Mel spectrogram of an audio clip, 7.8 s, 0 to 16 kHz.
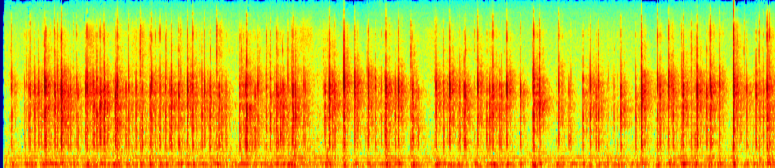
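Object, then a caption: Mechanical keyboard with plastic keycaps. Fingertips with long painted nails type fast on a full-size mechanical keyboard with pink and white plastic keycaps, set on a purple mat. A dense, steady stream of sharp, bright plastic clicks and clacks overlaps with almost no ring, centered around 2 kHz, with occasional louder key strikes standing out.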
